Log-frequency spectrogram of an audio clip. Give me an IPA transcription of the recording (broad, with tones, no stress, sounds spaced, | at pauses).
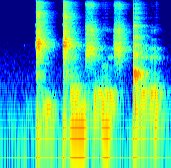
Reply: ǁ ḭ˥˧ ǁ ɛ˩˧ n ʃ ɛ̰˧˩ l ɛ̰˧˩ ʃ ǃʰ ɛ̰˥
